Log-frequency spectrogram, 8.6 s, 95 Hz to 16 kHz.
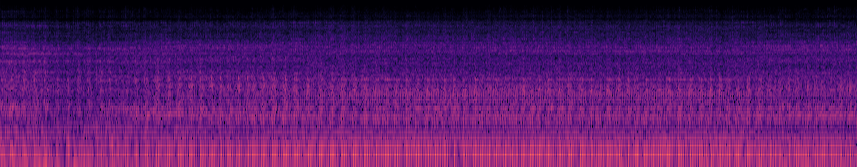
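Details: Vintage Honda Lead 90 scooter (HF05-1025) running check: smooth even low putter at steady idle, no knocks, ticks or rattles; quiet engine, normal idle.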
